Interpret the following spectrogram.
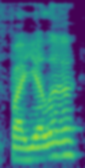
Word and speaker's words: Faiella: to introduce mr fayela did i say your name correct yes thank you i'm excited to be here even more excited that you pronounced it right that's exciting you know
